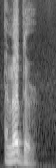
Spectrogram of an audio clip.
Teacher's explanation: Middle syllable is stressed.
